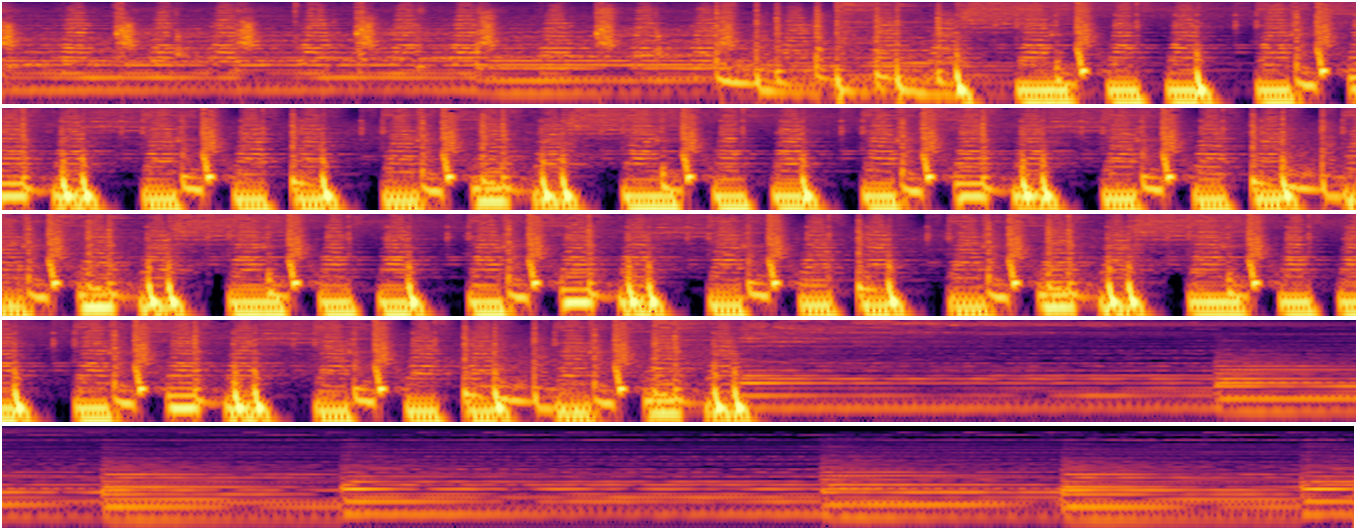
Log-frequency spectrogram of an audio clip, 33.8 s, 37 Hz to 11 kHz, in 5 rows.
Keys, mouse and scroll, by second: 3.3-5.1 middle drag, 5.1-7.7 drag, 8.1-11.4 middle drag, 11.4-14.1 drag, 14.1-15.6 middle drag, 15.6-18.3 drag, 19.5-21.5 middle drag, 21.5-24.2 drag, 24.8-25.9 middle drag, 25.9-27.8 drag, 27.8-29.1 middle drag, 29.1 click, 30.0-33.2 middle drag, 33.2 shift+c, 33.7 f.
